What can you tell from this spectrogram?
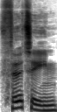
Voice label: announcements male

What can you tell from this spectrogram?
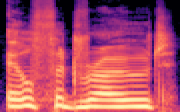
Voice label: announcements, female

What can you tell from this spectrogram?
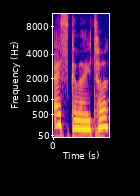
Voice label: female, announcements

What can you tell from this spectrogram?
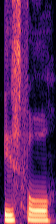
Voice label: announcements, female

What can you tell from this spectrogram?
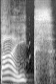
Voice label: female, announcements

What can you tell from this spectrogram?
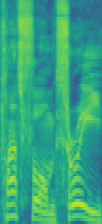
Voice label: announcements, male

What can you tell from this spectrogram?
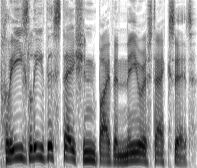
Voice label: announcements, male

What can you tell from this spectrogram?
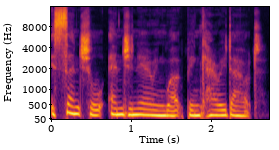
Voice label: announcements, female

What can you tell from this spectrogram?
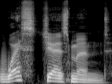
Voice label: announcements male

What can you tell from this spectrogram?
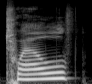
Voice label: announcements female

